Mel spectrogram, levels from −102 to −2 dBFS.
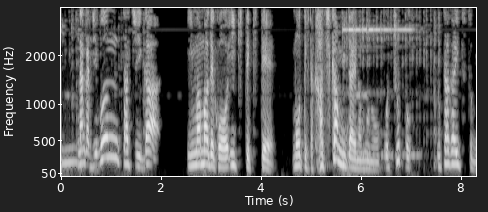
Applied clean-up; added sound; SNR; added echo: classical method Wiener filter.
